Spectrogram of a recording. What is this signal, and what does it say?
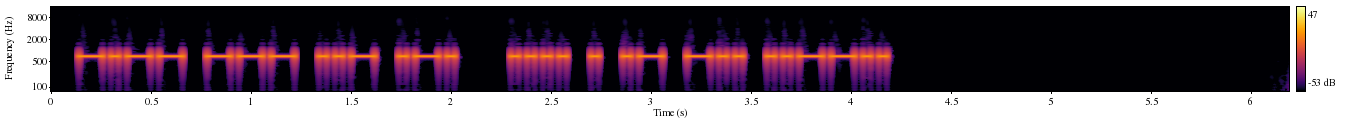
Morse code, heard as a keyed tone, about 30 wpm, 700 Hz. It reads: YOUR HEAD?
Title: Sentences from Top 1000 Words - Review Part 5 - 30wpm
